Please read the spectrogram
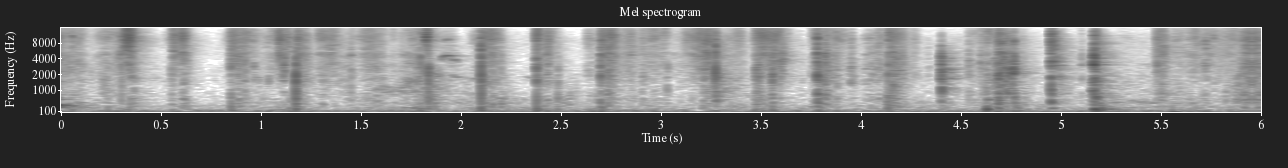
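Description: A deck of tarot cards being shuffled by hand: a quick, uneven run of small card clicks.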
